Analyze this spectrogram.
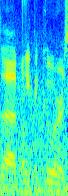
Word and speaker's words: Magny-Cours: There at a racetrack that I still can't pronounce in France, Magny-Cours, I believe is how you say it the English way.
